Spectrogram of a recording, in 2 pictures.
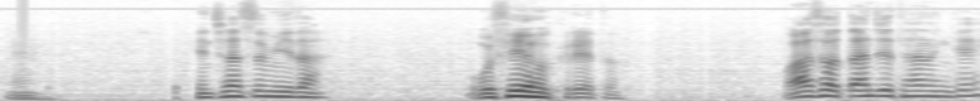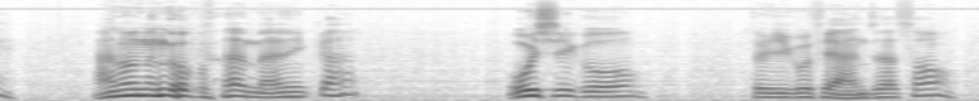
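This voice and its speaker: A man giving a casual, humorous youth sermon in a church, telling stories and acting out quotes. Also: on the high side. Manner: chatty and humorous, slipping into acted quotes. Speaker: youth pastor. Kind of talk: casual storytelling sermon to teenagers.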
